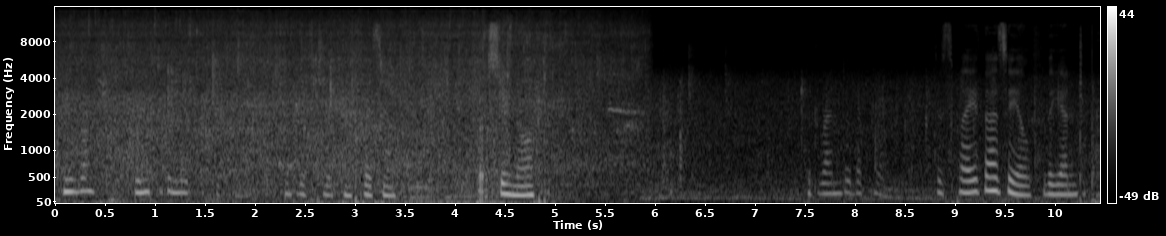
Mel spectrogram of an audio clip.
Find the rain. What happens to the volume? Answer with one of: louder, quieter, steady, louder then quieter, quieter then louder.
quieter.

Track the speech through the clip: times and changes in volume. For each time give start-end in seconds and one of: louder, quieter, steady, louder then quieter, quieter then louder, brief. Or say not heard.
0.1-5.0 quieter then louder
7.5-10.4 brief.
